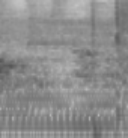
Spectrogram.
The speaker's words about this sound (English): Something fell down in the kitchen. Bart's barking.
